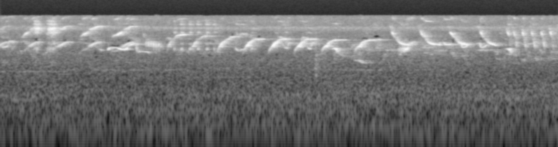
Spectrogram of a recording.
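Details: Long ngekek trill of a lovebird, a lure to set other lovebirds singing: quick downslurred chattering notes, about four per second, repeated steadily over a soft hiss.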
